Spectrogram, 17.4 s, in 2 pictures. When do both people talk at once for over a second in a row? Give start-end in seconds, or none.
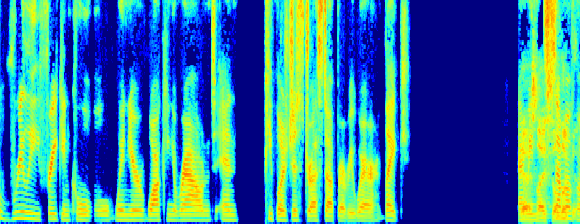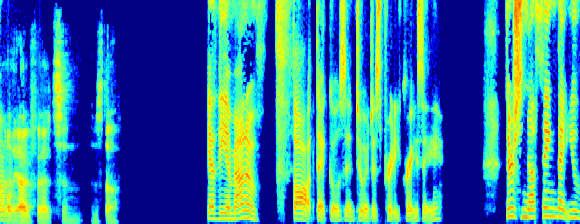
7.8-9.0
